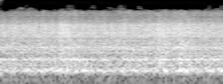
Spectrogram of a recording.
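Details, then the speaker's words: Atlas Craftsman lathe after fitting a replacement plastic threading dial gear: even, steady whirr with no knocking or clatter in the gears; runs much quieter, normal running. "I hope you notice my lathe is a whole lot quieter"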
